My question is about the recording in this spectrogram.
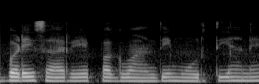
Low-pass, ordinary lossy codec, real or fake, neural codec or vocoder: none; none; real; none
